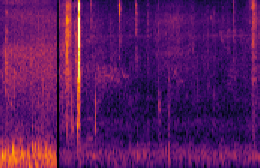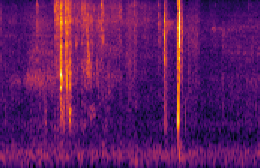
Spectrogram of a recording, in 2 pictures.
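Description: A low rumble that stops abruptly under a second in, then faint water lapping against a fishing boat's hull with a few sharp clicks, about one, four and six seconds in.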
